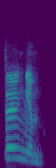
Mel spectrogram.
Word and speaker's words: Birmingham: birmingham in alabama yeah you really pronounce every single letter in that we say bingham like it's just bring him now i'm from worcester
